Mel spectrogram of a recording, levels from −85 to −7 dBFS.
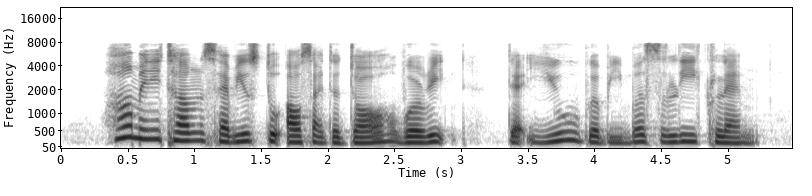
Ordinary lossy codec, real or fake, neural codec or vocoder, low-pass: none; real; none; none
